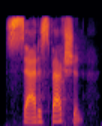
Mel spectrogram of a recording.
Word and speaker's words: satisfaction: 好，再来 satisfaction，这边呢，你不要把 t 念出来，你念成 satisfaction， satis，仔细听哦，是的的音 satisfaction。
